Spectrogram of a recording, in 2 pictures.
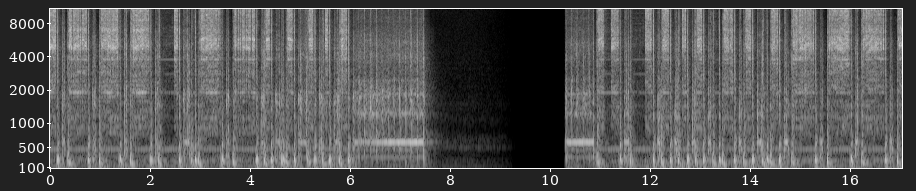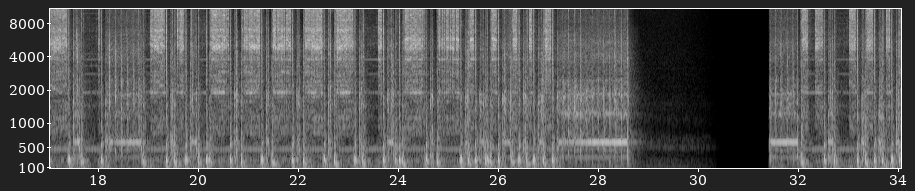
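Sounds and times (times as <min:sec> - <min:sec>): printer whine: 0:00.0 - 0:07.6, 0:10.3 - 0:28.8, 0:31.4 - 0:34.0
printer mechanical strokes: 0:10.3 - 0:28.6, 0:31.4 - 0:34.0.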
